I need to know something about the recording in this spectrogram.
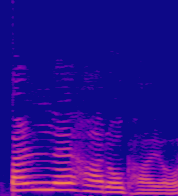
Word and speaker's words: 빨래하러 가요: Okay, today we used 빨래하러 가요, and I think the double B or the P is really hard for foreigners to say because this isn't in our vocabulary.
